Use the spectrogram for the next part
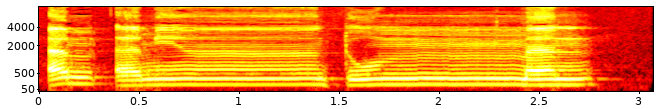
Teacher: الميم يتلوها الميم مباشره ويسمى هذا ادغام تماثل صغير حكمه وجوب الادغام لكل القراء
